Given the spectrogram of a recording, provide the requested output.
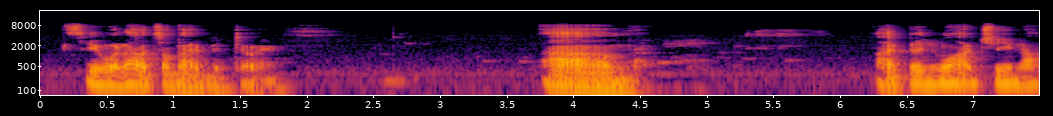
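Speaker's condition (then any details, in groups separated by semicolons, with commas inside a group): Multiple sclerosis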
